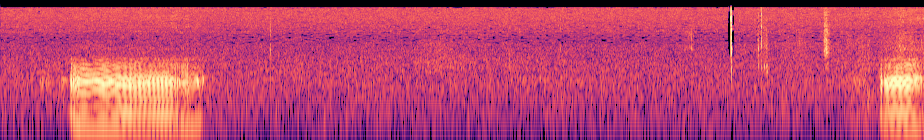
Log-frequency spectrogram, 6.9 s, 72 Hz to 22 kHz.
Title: Little Dog, Big Snore Part 2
